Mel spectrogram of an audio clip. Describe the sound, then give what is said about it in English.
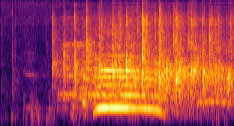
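An audience at a morning gathering of the Washington Ethical Society, a humanistic audience, bursts into steady applause, many hands clapping at once, with voices cheering and one long, held whoop rising over the clapping before it trails off. “It's great bringing your own cheering section.”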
